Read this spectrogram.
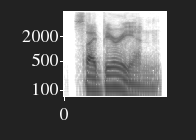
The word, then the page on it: Siberian: American English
